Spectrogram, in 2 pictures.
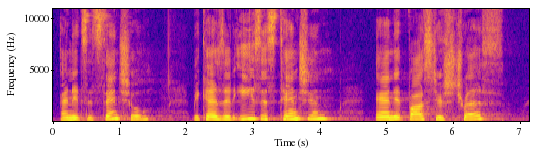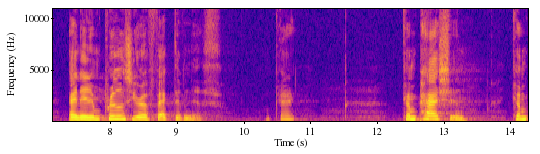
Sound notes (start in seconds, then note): none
